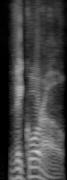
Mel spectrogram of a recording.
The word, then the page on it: vigoro: American English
